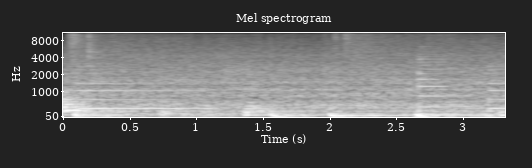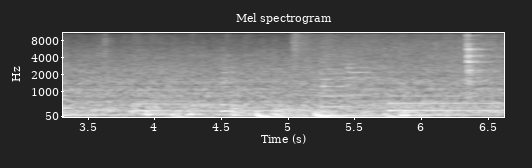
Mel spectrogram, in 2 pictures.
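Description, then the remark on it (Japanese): Steady, dense sizzling of food deep-frying in hot oil until golden brown, a continuous crackling hiss with scattered sharper pops, with a faint low hum running underneath. “低すぎる温度で揚げないように気をつけましょうではフライしていきます”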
